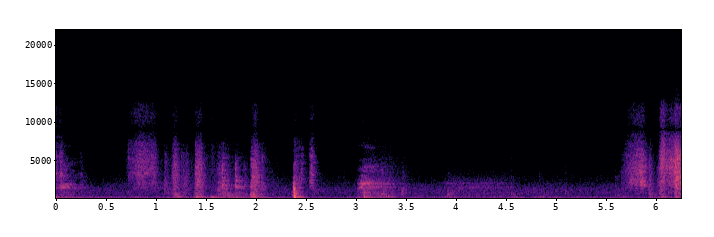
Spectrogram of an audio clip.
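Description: Tape measure and tools being handled: soft rustling and a few small clicks, with one sharper click about two and a half seconds in, then a low steady background.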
